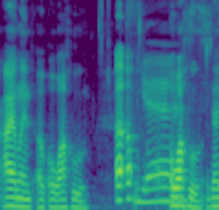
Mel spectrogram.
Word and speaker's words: Oahu: uh the entire island of oahu oh yeah oahu did i say that right yep you said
